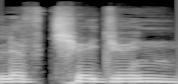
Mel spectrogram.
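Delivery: odd put-on childlike voice, 'children' said strangely. Recalling a man's tv statement, speaker mimics him: imitating a weird childlike voice. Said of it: "He had a really weird way of saying children".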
